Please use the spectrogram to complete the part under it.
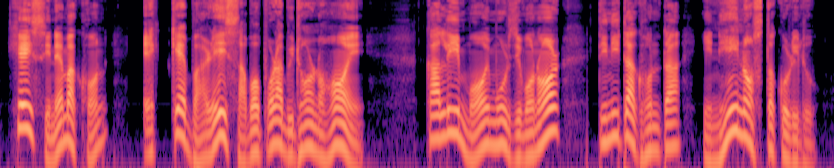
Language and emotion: Assamese, disgusted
